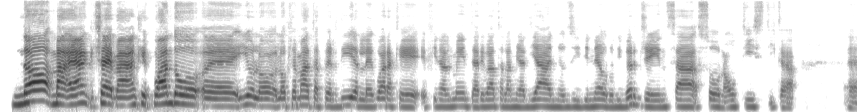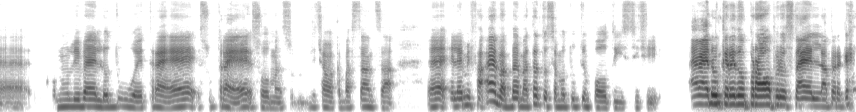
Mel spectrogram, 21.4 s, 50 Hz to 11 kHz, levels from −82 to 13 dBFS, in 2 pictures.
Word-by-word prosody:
No, 275 +7 +7
ma 220 0 +5
è 210 - +8
anc 245 -3 +6
cioè, 225 +2 +6
ma 190 0 +2
anche 205 +3 +1
è - - -22
quando, 225 -2 +2
ehm, 175 -1 -3
io 210 +1 -4
l'ho 175 -4 -6
l'ho 175 0 -8
chiamata 185 -1 -8
per 165 -2 -12
dirle: 170 -3 -8
“Guarda 175 0 -8
che 155 -4 -9
finalmente 160 0 -13
è - - -7
arrivata 165 +1 -11
la 155 - -13
mia 155 -1 -11
diagnosi 155 -1 -10
di 155 +1 -15
neurodivergenza, 160 -1 -9
sono 155 -3 -12
autistica, 155 +1 -15 0.6
ehm, - - -14 0.3
con 435 - -17
un 165 0 -9
livello 165 -2 -3
2-3 155 0 -4
su 155 -1 -23
3, 160 -1 -3
somma 135 -4 -13
s 155 - -24
diciamo 155 - -14
che - - -24
è - - -18
abbastanza” 145 0 -11 0.4
eh, 170 +2 -3
e 170 - -11
lei 175 0 -3
mi 200 - -7
fa: 285 +9 -1
“Eh - - +6
vabbè, 175 +3 -2
ma 155 -1 -6
tanto 200 0 -6
siamo 165 -3 -10
tutti 165 +2 -13
un 155 - -11
po' 145 - -7
autistici.” 135 0 -14 0.4
"Eh, 215 +1 +6
non 220 0 +6
credo 215 -1 +4
proprio, 205 -2 +4
stella, 175 -2 +2
perché 180 +2 -5
165 Hz, 170 wpm, -19 LUFS, 155-190 Hz, 0.6 s, è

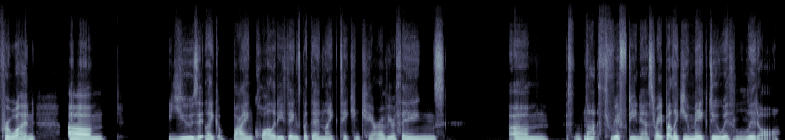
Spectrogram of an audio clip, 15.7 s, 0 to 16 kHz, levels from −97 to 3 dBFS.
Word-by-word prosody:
for 165 -6 +4
one, 145 +10 +2 0.7
um 140 -4 +6 1.3
use 155 +2 0
it, 145 - 0
like, 150 -3 -2 0.3
buying 140 -1 -1
quality 150 +5 0
things, 170 0 0
but 145 -4 -5
then, 140 -2 -1
like, 130 -2 -5
taking 130 -2 -10
care 130 +3 -8
of 150 +4 -2
your 190 0 0
things. 180 -1 -3 1.3
Um, 140 -6 0 0.4
th - - -15 0.2
not 235 +6 -1
thriftiness, 195 -10 -2
right? 175 0 +1
But, 205 - +3
like, 225 -1 +2
you 220 -1 +3
make 220 +3 +3
do 210 -3 +3
with 160 -4 +1
little. 145 -1 -3
155 Hz, 110 wpm, -25 LUFS, 140-180 Hz, 1.3 s, um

